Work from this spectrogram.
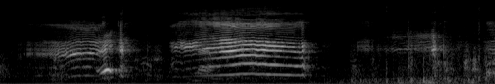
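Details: Šarplaninac, Főnix, a 15-month-old female from Római Mandula Kennel, gives high tonal whines: a short wavering cry, then a longer drawn-out whine that rises and falls over about a second, followed by quieter noisy sounds.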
